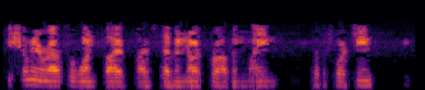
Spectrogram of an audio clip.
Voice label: Dispatch, scanner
